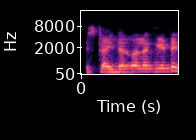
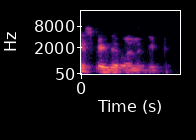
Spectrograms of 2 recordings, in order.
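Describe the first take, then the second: First: Said in the usual way. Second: Quiet repeat. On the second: Acted. Teacher repeats the gate remark to himself, low and soft. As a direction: lower and softer, stress on इसका.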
